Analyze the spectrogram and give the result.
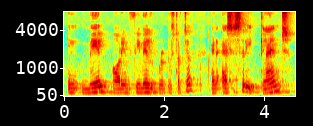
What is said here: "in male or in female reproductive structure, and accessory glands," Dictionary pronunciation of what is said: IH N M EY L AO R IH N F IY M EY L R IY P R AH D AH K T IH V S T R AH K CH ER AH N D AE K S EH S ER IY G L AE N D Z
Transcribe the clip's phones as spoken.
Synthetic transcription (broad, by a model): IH N M EY L AO R IH N F IY M EY L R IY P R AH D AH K T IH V S T R AH K CH ER AH N D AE S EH S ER IY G L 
